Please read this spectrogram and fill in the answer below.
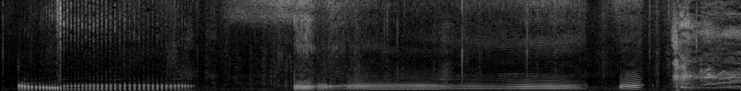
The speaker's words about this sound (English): Here's one of … farts.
